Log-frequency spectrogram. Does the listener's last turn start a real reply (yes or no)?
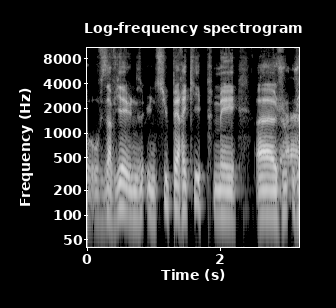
no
